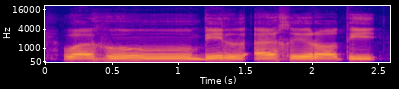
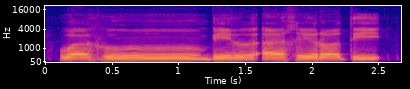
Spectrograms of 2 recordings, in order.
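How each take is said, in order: The two takes are said the same way.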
